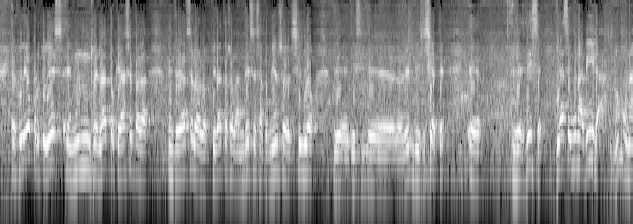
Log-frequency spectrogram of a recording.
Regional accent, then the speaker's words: Lima, Peru; que soy un limeño mazamorrero, es decir, más puro que eso no puede haber

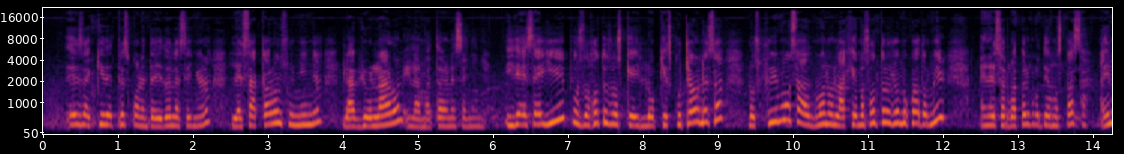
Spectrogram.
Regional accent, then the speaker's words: Santiago Mexquititlán, Querétaro, Mexico; moved away; Nosotros vinimos del estado de Querétaro, municipio Amealco, Santiago Mixtitlán.

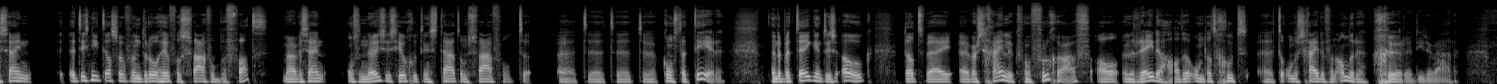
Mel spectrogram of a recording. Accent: Loosdrecht, North Holland, Netherlands; Hier in de buurt in Loosdrecht, waar ik ben opgegroeid.

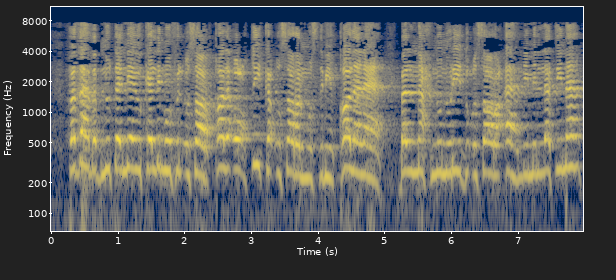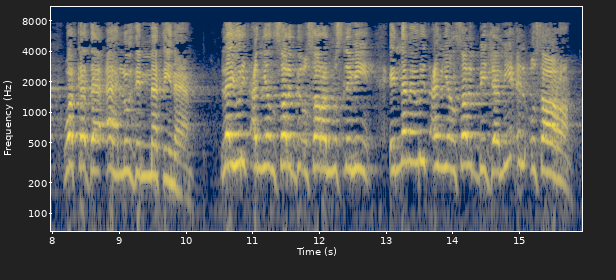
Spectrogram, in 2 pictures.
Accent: Alexandria, Alexandria Governorate, Egypt; عندنا في الإسكندرية عندما حدث انفلات أملي ولم يوجد وجود للشرطة تماما

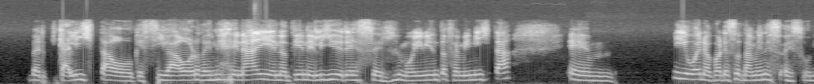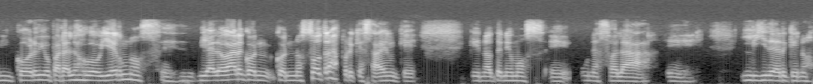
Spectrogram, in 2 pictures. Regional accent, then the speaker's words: Bariloche, Río Negro, Argentina; o sea, sí, soy acá de Bariloche.

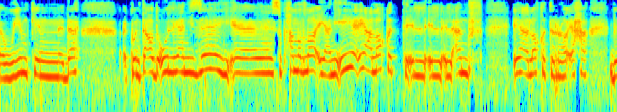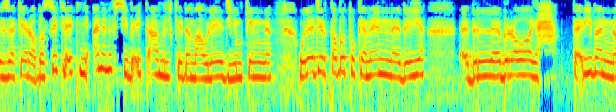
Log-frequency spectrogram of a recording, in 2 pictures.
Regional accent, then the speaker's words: Egypt; مفيش حاجة في العالم كله ممكن تبقى مبهرة لسائح الا وموجودة عندنا في مصر

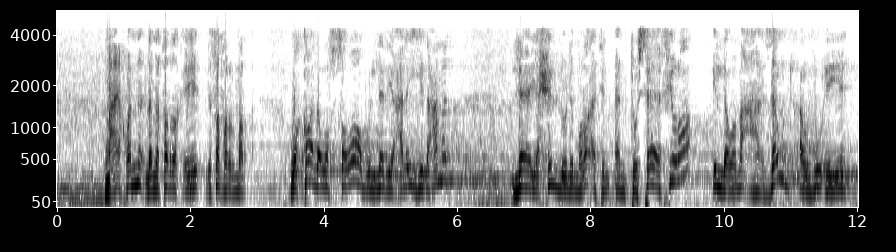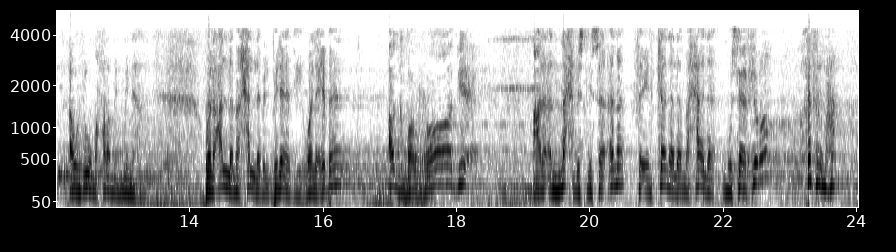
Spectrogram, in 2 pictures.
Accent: Gharbia, Egypt; زمان في بلدنا، إحنا بلدنا بينه وبين زفتة 12 كيلو تقريبا

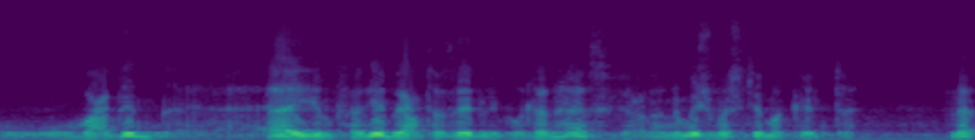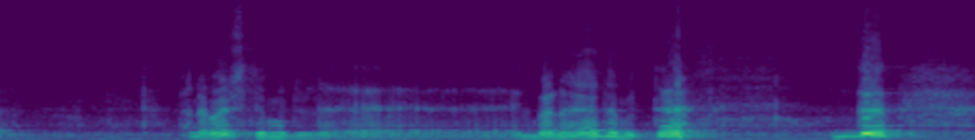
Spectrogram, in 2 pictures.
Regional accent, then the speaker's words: Egypt; او انا مصري ادافع على اثار بلدي

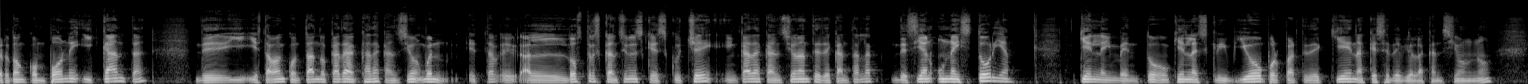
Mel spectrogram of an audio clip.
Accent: Zacatepec, Morelos, Mexico; allá donde soy yo, en mi colonia, en mi pueblo, en mi México, uh-huh. Yo soy Zacatepec, Morelos, ¿verdad?

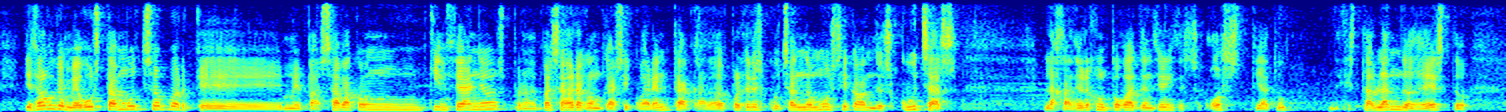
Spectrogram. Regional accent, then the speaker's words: Pinto, Community of Madrid, Spain; una radio comunitaria en mi pueblo, en Pinto

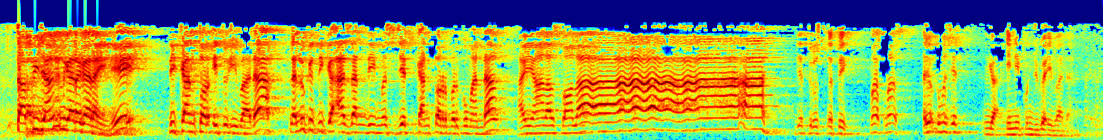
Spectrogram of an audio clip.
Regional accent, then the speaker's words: Sumatra, Indonesia; Padahal dia dari Jawa, saya dari Sumatera.

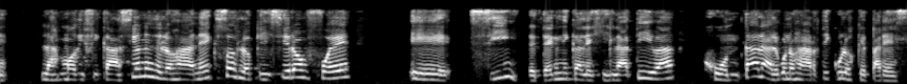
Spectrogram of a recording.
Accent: Estación Juárez Celman, Córdoba, Argentina; yo soy de Estación Juárez Celman

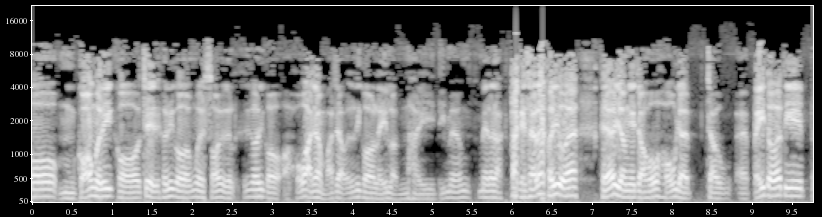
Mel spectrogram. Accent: Hong Kong; 会唔会即系捞埋我哋香港人

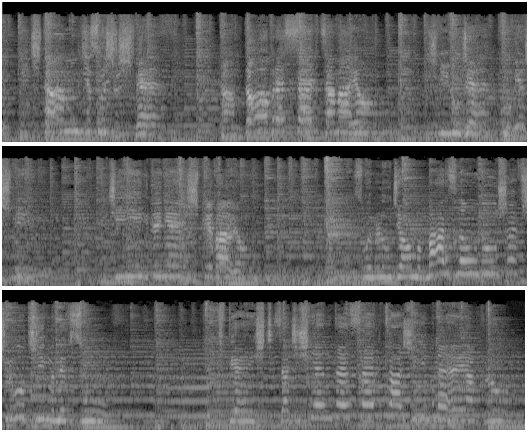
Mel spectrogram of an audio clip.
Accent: Wrocław, Lower Silesian Voivodeship, Poland; Przyjechaliśmy z Wrocławia, czyli bardzo blisko gór.

